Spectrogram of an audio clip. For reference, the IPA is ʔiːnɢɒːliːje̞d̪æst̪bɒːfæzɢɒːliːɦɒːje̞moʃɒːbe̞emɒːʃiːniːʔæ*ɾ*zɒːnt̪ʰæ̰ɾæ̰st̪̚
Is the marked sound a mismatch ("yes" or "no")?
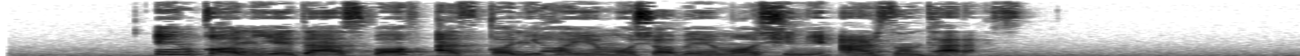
no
